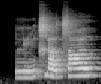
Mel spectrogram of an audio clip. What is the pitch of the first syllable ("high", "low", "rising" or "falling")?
rising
